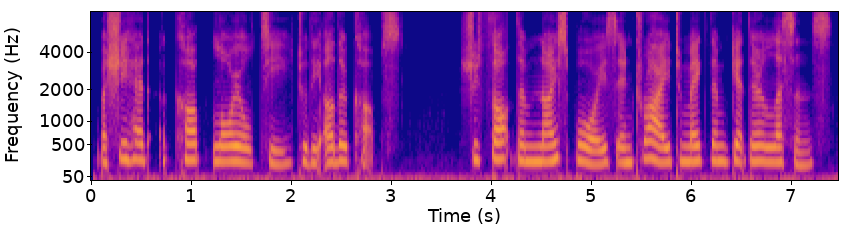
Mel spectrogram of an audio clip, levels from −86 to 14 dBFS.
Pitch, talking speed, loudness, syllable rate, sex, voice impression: 235 Hz, 185 wpm, -16 LUFS, 4.0 syllables/s, female, feminine, slightly adult-like, slightly cute, slightly refreshing, friendly, slightly kind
